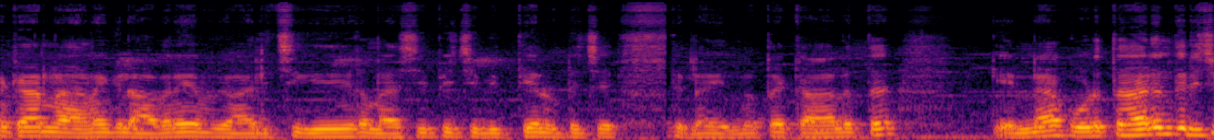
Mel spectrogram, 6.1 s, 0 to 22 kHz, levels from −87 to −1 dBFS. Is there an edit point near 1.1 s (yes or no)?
no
